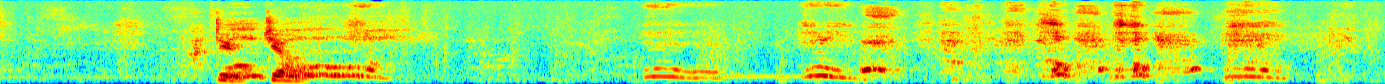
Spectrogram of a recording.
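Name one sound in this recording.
A toddler laughs loudly.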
